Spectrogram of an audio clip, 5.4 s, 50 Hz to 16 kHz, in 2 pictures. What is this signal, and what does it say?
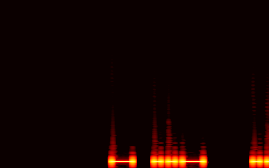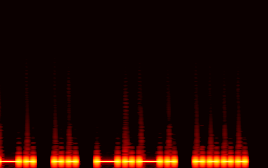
Morse code, heard as a keyed tone, about 17 wpm, 700 Hz. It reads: TU RICH
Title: K1USN SST QSO Practice - 17wpm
